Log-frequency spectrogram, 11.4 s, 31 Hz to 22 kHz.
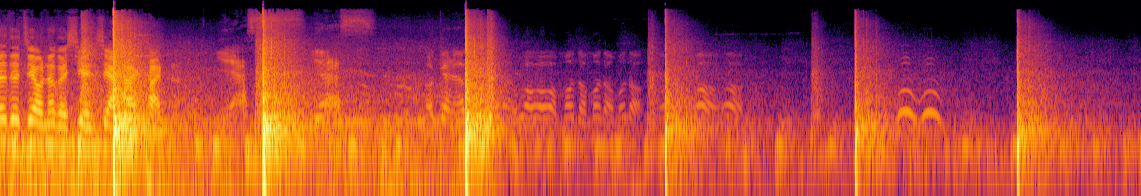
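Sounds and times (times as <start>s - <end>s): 
speech: 0.0s - 5.0s
murmur: 0.0s - 10.3s
fireworks bursting outdoors: 0.7s - 3.8s, 4.5s - 5.4s, 6.4s - 11.4s.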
